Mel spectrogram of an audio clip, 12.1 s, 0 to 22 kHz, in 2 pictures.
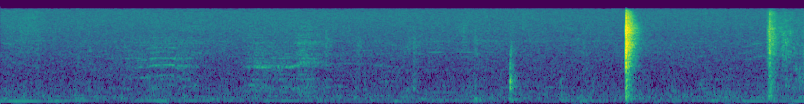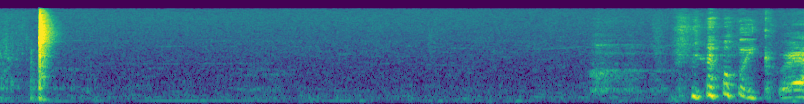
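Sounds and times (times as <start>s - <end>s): plastic bottle crack: 5.7s - 6.5s.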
